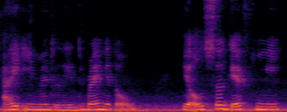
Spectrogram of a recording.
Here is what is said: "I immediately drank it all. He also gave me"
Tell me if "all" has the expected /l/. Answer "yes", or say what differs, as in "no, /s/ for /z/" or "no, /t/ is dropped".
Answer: yes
